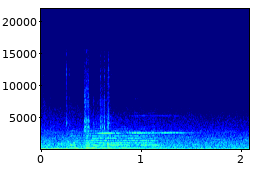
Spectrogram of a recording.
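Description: The tail of a radio-show outro sting: a deep low hit rings out with a few horn-like held tones and fades away steadily.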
